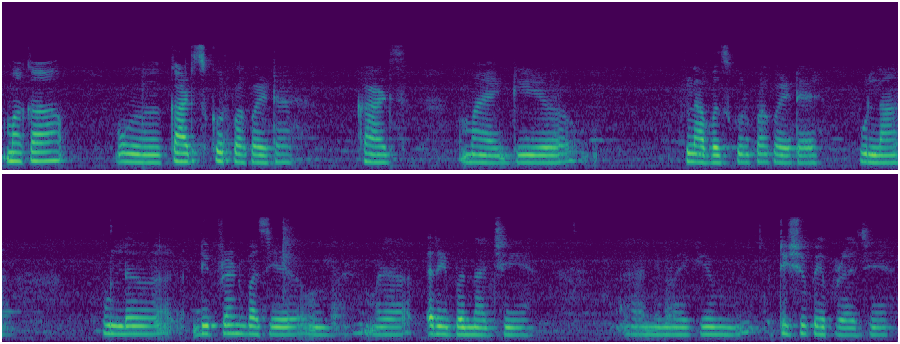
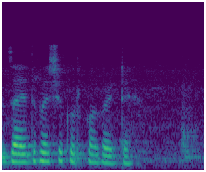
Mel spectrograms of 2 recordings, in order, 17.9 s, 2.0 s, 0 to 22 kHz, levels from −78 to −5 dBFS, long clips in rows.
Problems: none marked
